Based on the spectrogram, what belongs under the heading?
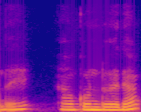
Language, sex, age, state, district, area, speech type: Malayalam, female, 30-45, Kerala, Thiruvananthapuram, rural, spontaneous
